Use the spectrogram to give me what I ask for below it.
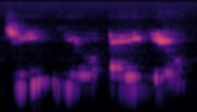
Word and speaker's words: guau: So a dog sound in Spanish is wow. It's spelled G-U-A-U, guau.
